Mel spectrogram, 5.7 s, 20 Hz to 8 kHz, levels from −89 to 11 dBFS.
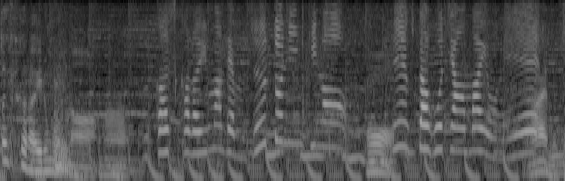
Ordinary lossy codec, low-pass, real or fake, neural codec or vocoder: none; none; real; none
